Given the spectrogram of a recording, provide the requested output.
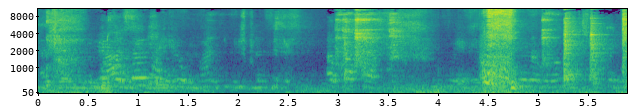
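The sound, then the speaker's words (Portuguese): Two sharp sneezes from one person burst out about a second apart, loud and breathy, with people talking around them. “Bem, que posas gigante só para eu espirrar duas vezes.”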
